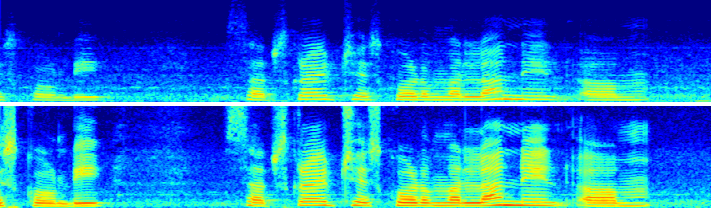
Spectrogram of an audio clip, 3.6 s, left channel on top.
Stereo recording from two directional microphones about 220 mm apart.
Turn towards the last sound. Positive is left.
turn(degrees=-55)  # may be behind; listen again after turning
